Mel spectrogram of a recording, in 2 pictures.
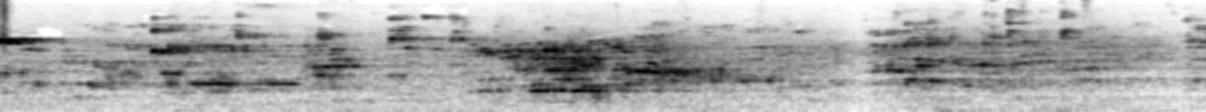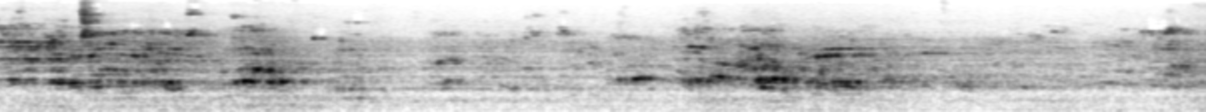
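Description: A small crowd murmurs in the stands.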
